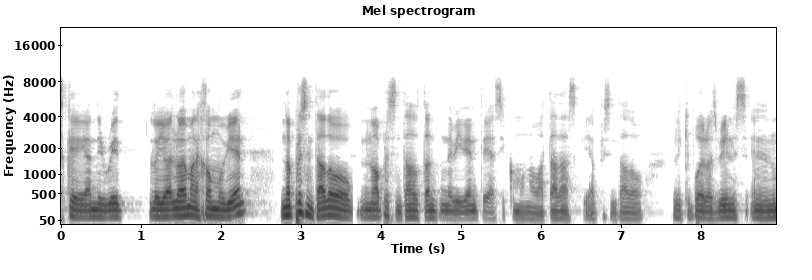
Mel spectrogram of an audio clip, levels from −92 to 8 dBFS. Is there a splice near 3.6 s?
yes; 1 cut; at 3.6 s

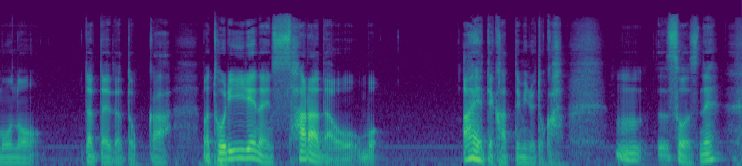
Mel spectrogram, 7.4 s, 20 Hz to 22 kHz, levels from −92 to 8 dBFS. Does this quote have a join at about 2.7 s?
yes; 1 cut; at 2.7 s

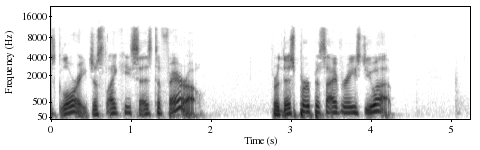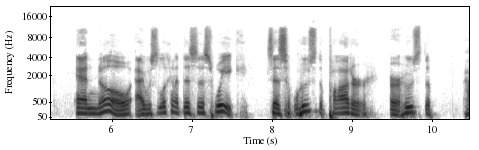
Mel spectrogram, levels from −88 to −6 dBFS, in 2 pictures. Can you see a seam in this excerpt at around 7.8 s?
yes; 1 cut; at 7.8 s

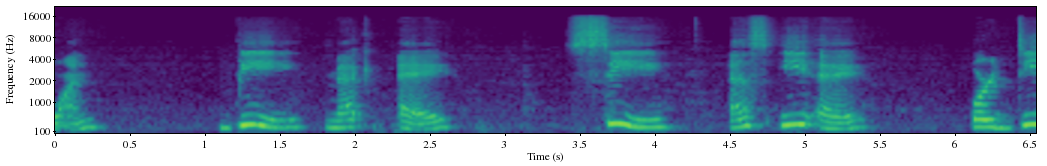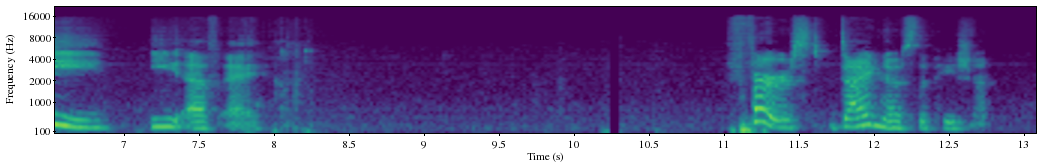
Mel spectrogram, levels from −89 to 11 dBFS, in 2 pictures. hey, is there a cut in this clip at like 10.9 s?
no; 0 cuts

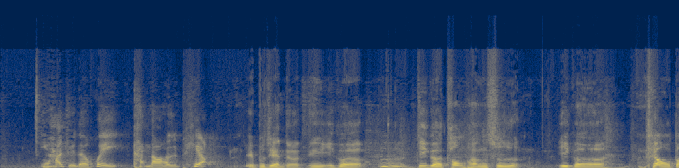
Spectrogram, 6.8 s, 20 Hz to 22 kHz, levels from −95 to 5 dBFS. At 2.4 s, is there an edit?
yes; 1 cut; at 2.4 s

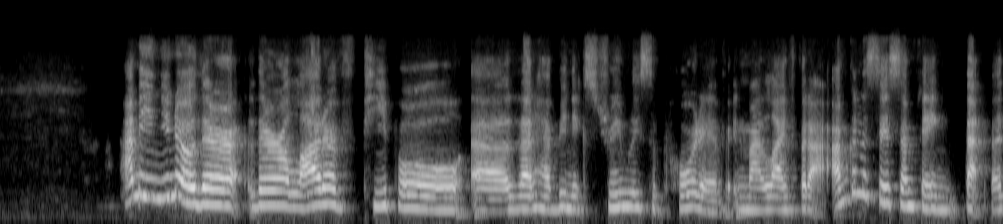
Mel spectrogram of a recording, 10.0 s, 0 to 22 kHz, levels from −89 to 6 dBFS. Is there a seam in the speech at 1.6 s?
no; 0 cuts

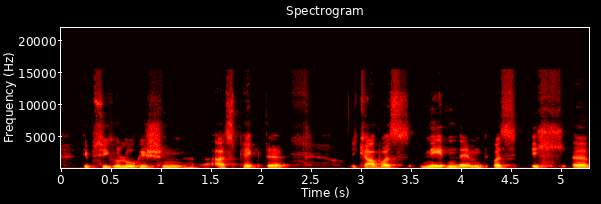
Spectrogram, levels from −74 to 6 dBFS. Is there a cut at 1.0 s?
no; 2 cuts; at 2.8 s, 4.2 s

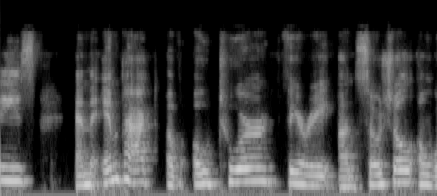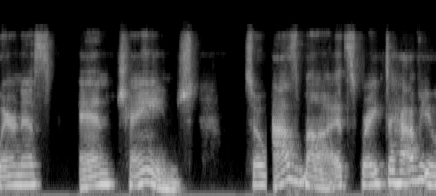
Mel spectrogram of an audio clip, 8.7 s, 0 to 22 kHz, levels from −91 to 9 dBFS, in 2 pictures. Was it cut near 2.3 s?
no; 1 cut; at 7.0 s

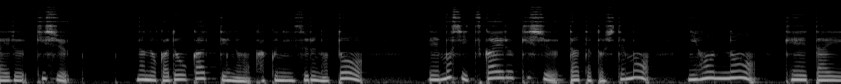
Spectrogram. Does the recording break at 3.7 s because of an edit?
no; 0 cuts

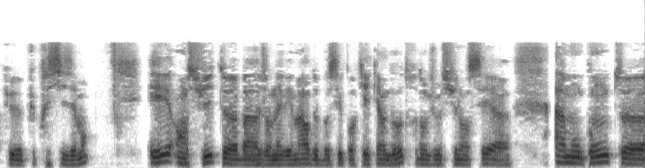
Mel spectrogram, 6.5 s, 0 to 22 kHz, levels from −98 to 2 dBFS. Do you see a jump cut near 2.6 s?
yes; 1 cut; at 2.6 s

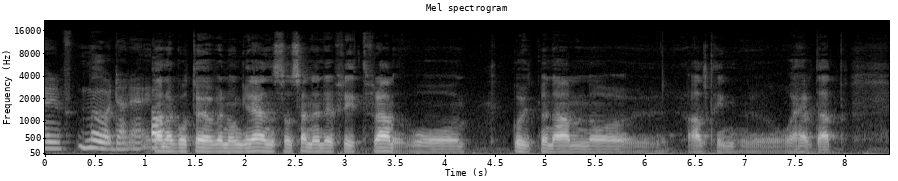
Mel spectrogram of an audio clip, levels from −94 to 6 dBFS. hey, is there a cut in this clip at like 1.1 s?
yes; 2 cuts; at 1.1 s, 3.5 s

